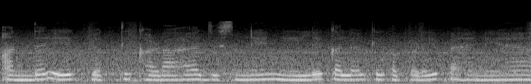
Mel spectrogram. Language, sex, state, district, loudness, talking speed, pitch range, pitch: Hindi, female, Punjab, Pathankot, -16 LUFS, 135 wpm, 210-230 Hz, 220 Hz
